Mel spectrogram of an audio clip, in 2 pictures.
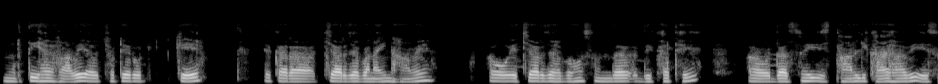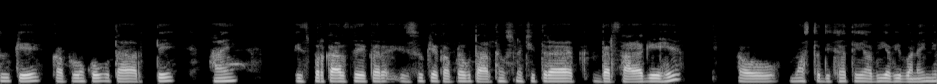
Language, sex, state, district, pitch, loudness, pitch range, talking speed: Chhattisgarhi, male, Chhattisgarh, Jashpur, 145 Hz, -20 LUFS, 140-150 Hz, 165 wpm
